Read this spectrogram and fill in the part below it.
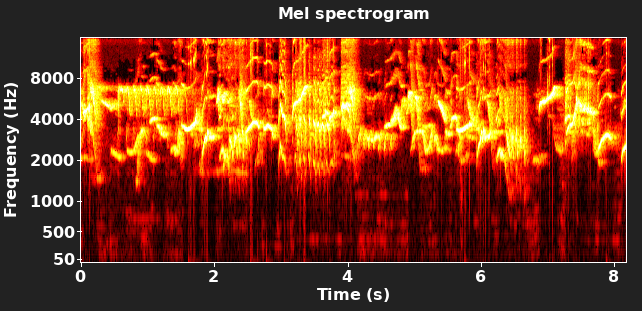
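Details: Oriental magpie-robin (kacer), bred in captivity in Cirebon, pours out nonstop song: a steady buzzy trill, then quick whistled upslurs, rattles and chattering phrases in rapid succession.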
